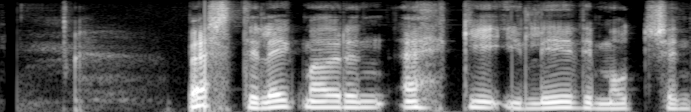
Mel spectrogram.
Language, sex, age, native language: Icelandic, male, 30-39, Icelandic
